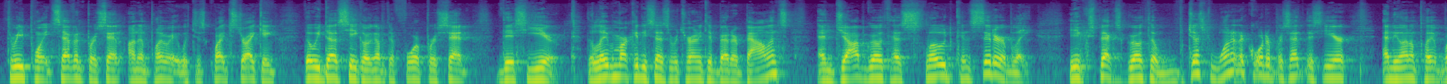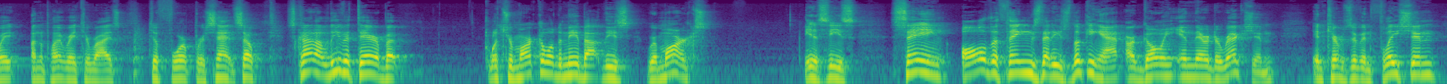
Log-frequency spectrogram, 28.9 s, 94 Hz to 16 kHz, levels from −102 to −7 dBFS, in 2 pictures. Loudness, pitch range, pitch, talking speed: -20 LUFS, 120-150 Hz, 135 Hz, 190 wpm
